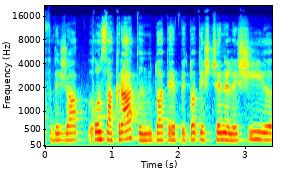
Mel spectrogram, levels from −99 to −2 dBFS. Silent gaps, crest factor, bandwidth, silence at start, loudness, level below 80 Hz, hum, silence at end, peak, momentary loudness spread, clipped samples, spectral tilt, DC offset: none; 18 dB; 16.5 kHz; 0 s; -20 LUFS; -62 dBFS; none; 0 s; -2 dBFS; 7 LU; under 0.1%; -4 dB/octave; 0.2%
